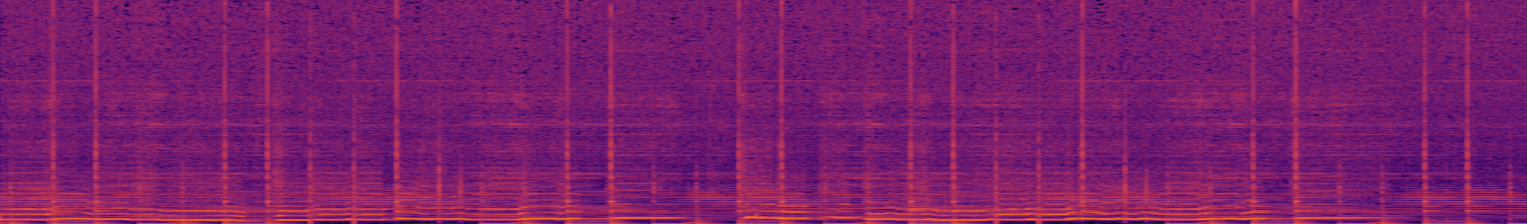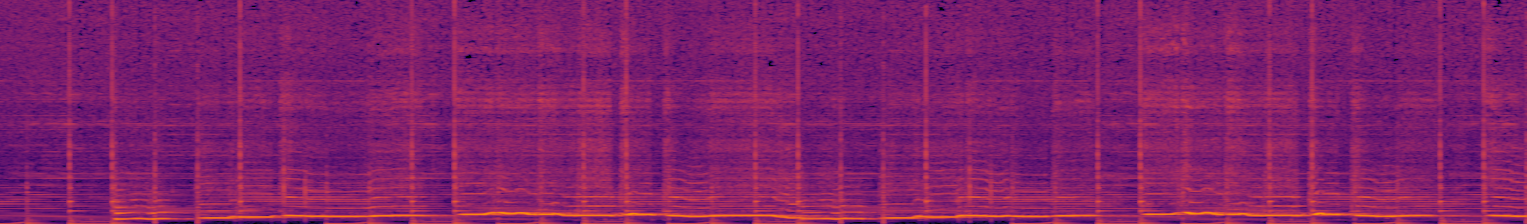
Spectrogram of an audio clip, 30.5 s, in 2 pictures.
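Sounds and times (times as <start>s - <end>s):
flute playing a raga: 0.0s - 30.5s.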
